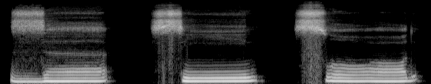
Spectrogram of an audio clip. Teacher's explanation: سیٹی کی آواز تینوں میں ضرور آنی چاہیے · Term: سیٹی والے حروف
